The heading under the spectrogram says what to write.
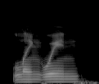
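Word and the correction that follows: Lugene: Lejeune. – Lejeune Chocolate Milk Stout.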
